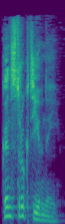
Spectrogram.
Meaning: 1. constructive (helpful) 2. construction, constructive
- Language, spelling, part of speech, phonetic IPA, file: Russian, конструктивный, adjective, [kənstrʊkˈtʲivnɨj], Ru-конструктивный.ogg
